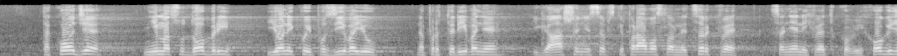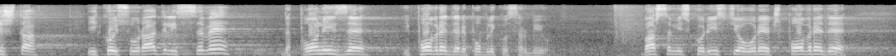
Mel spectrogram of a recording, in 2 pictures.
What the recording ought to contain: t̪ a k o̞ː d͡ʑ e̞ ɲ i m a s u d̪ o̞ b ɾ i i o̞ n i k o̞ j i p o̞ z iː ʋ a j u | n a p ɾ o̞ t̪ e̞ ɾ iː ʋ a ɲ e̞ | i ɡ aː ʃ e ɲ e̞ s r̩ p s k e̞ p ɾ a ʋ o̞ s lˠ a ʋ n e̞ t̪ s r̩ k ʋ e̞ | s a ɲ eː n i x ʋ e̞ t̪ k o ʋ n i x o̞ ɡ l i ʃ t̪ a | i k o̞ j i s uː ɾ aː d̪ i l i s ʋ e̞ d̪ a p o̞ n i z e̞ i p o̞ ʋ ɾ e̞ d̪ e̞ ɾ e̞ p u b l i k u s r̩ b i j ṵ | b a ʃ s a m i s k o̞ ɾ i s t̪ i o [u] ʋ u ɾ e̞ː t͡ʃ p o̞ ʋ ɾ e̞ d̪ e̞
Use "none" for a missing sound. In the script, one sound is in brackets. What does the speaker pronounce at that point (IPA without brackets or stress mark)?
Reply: o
